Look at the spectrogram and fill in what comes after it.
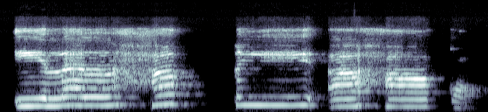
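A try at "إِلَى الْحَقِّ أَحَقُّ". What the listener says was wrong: Haqqi masih kepanjangan. Ki-nya. Ha-nya jangan dipanjangkan. Ahaqqa.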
